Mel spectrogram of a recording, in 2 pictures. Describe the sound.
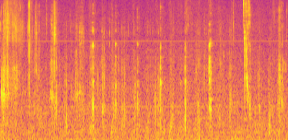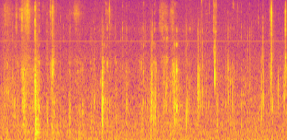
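Chewing and biting on coffee soft-serve ice cream: a quiet, steady run of many small crunchy clicks and moist smacks, with no talk.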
